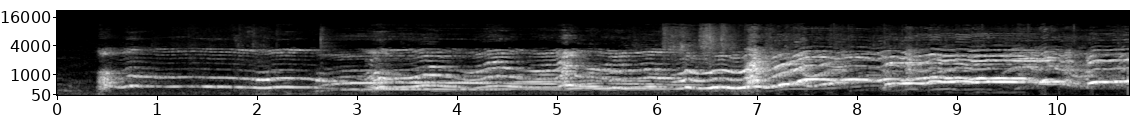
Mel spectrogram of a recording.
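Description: Two huskies howling together in long, wavering howls that start about half a second in, their voices overlapping.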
